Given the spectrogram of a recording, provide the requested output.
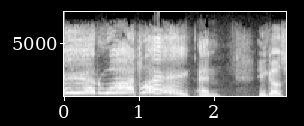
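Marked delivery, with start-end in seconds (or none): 0.0-1.7 mock, very high, stretched-out scream. Recalling spotting a man down a long hallway, retelling a scream. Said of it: "I cut my mouth and screamed".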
